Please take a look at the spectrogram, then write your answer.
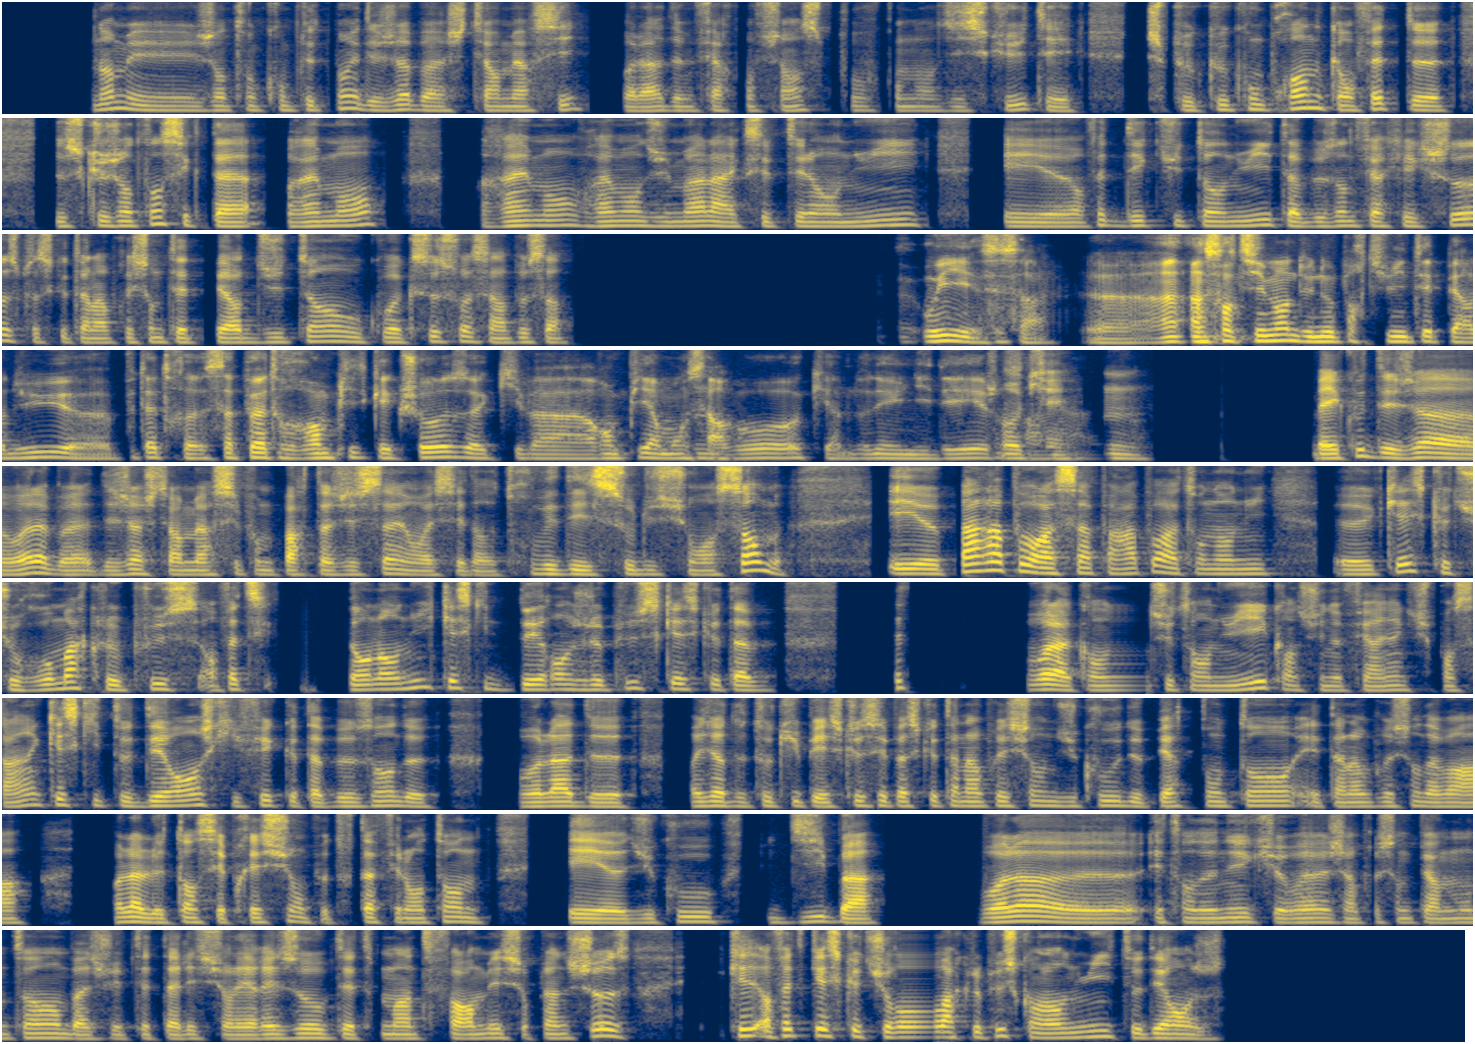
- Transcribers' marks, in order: stressed: "vraiment"; other background noise; stressed: "ensemble"; stressed: "dérange"; "m'informer" said as "m'intformer"
- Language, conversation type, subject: French, advice, Comment apprendre à accepter l’ennui pour mieux me concentrer ?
